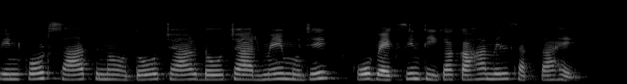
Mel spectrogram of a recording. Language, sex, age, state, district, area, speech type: Hindi, female, 30-45, Madhya Pradesh, Chhindwara, urban, read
